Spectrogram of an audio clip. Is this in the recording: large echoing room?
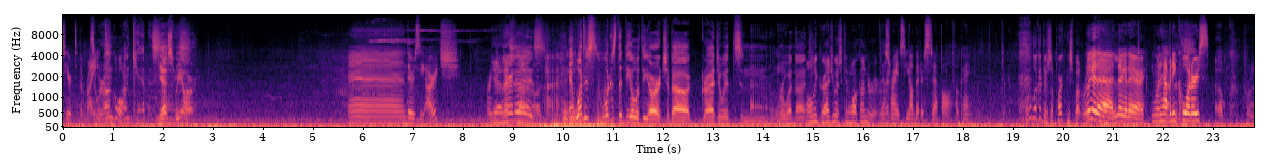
no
